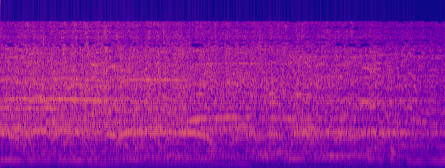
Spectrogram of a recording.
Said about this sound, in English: Great visual at the end of that ad, by the way. He showed up at an event, and there's just all those people standing there clapping and cheering. I mean, it's incredible.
